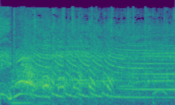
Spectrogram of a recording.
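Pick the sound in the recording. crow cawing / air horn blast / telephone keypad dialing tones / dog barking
air horn blast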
